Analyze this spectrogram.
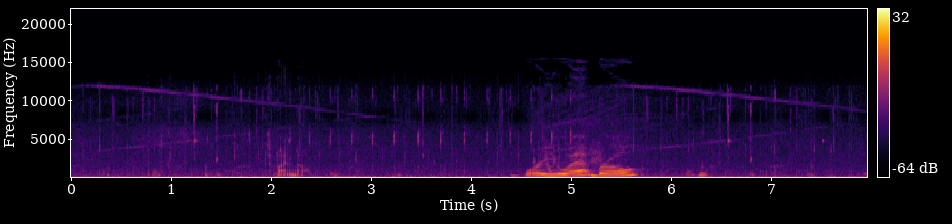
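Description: A video game's healing kit makes a soft rustling, whirring sound while in use.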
